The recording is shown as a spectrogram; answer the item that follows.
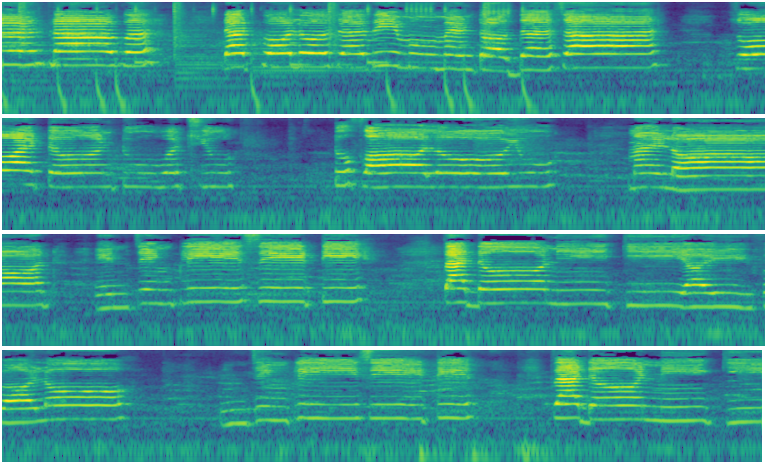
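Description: A young boy singing a prayer song solo, in phrases of a second or two with short breaths between.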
